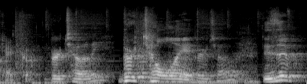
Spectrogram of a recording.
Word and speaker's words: Bertolli: Bertolli?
